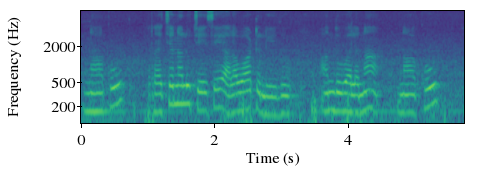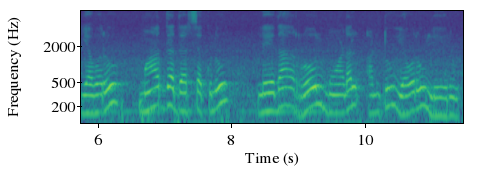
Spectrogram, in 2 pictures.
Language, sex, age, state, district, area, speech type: Telugu, female, 60+, Andhra Pradesh, Nellore, urban, spontaneous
